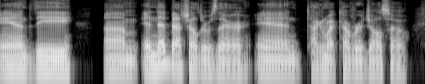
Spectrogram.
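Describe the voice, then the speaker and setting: At a moderate pace, an ordinary speaking voice comes through on a very clean recording with a silent background. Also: man. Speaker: podcast co-host. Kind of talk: casual tech chat.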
